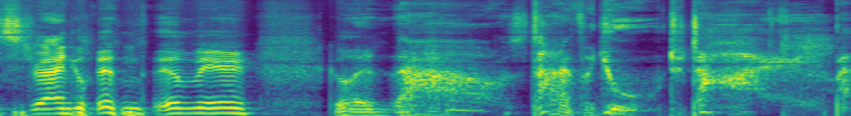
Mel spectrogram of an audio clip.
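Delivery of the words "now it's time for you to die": slow, breathy whisper, each word stretched. Voicing Bronk strangling him, in a Jack Palance impression. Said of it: "That's me going into a Jack Palance impression there".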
